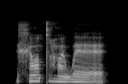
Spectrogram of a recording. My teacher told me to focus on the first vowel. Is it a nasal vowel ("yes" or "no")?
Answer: yes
